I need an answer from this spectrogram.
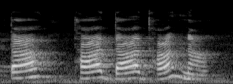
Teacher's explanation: त, थ, द, ध, न का उच्चारण स्थान दंत से होता है। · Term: ता वर्ग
